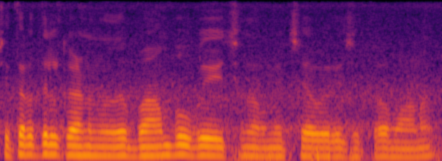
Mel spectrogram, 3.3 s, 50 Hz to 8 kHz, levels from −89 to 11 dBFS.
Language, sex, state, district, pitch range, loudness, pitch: Malayalam, male, Kerala, Kasaragod, 110-125 Hz, -16 LUFS, 115 Hz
